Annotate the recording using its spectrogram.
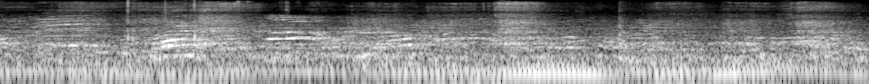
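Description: Children calling and shouting during outdoor football play, with a man's brief call of encouragement, over a low steady hum.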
